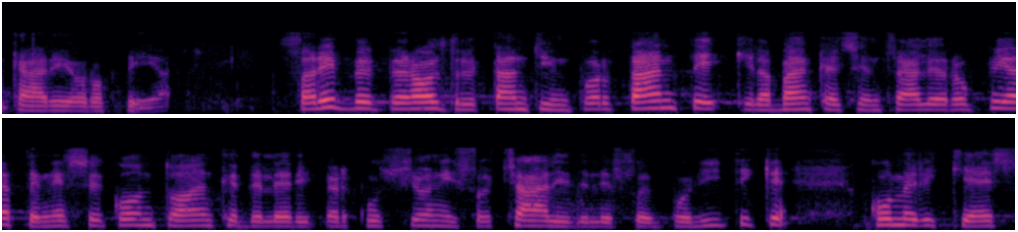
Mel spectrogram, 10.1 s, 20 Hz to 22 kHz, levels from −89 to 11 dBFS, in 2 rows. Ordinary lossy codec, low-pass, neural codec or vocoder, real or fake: Opus, 16 kbps; 7.2 kHz; codec, 16 kHz, 4 kbps, X-Codec, HuBERT features, trained on general audio; fake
